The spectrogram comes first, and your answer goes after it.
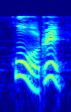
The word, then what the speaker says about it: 过: 조사로서 사용이 되어질 때는 발음기호를 보시면 성조가 없어요 경성으로 갑 볍게 읽어 주시면 되고요이 어가 동사로서 지나가다 혹은 어떠한 시간을 겪다네 그러한 의미로서 사용이 되어질 때는 성으로 읽어 주어야 합니다 그는 베이징에 가본 적이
